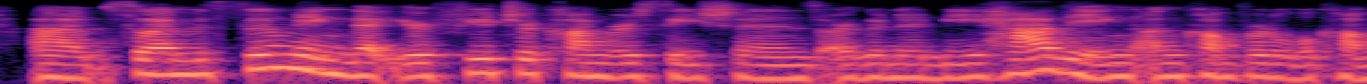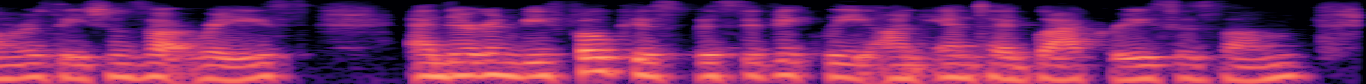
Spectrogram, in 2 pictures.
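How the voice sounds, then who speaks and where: Somewhat breathy and with an American accent, the speaker races along at a very fast pace with hardly any pauses and ordinary pitch variation. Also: woman, very deep, low pitch for a woman. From Chicago suburbs, US Midwest. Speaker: diversity trainer and professor. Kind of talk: webinar presentation. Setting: video call webinar.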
